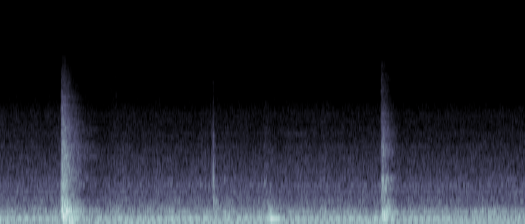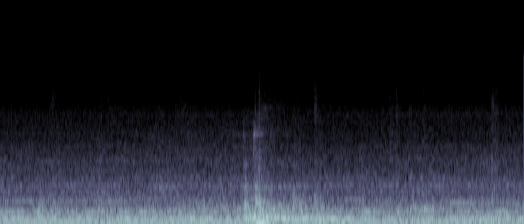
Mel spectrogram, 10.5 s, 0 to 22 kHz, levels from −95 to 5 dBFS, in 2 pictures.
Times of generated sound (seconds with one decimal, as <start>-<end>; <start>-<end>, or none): 6.3-10.5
